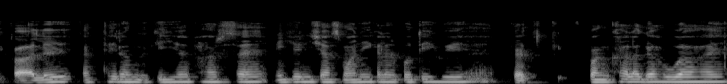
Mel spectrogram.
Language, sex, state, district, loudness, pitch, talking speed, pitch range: Hindi, male, Bihar, Supaul, -29 LUFS, 115 Hz, 150 wpm, 110-120 Hz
